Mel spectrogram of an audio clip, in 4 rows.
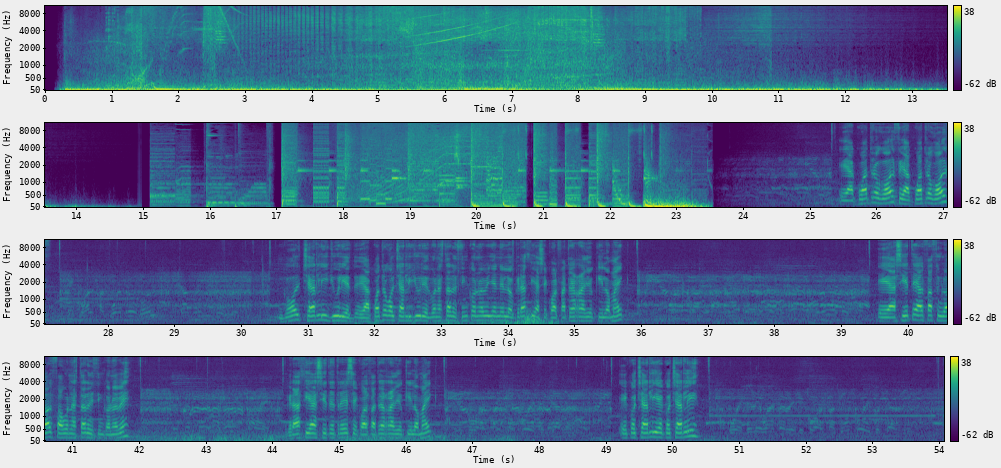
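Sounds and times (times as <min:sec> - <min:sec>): deep booming rumble: 0:00.2 - 0:14.9
rising whistle-like tones: 0:00.6 - 0:11.4
radio band hiss: 0:01.3 - 0:10.9, 0:23.9 - 0:54.0
faint voice over radio: 0:23.7 - 0:26.5, 0:27.1 - 0:31.4, 0:36.0 - 0:39.6, 0:41.1 - 0:44.9, 0:45.7 - 0:49.4, 0:50.4 - 0:54.0.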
